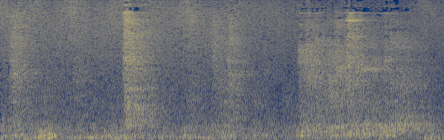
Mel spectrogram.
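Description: Heavy thuds and bangs, like doors and cupboards slamming shut and feet stomping, recur every second or so over a steady rumbling background noise, with no voices, recorded by a microphone left in an empty house.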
